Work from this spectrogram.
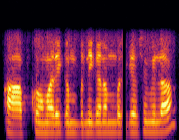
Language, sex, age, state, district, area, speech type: Urdu, male, 30-45, Uttar Pradesh, Muzaffarnagar, urban, conversation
